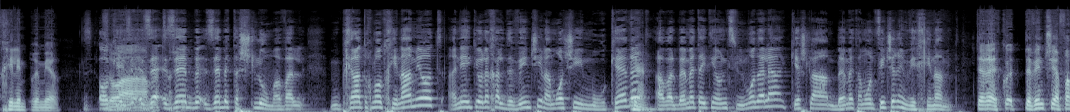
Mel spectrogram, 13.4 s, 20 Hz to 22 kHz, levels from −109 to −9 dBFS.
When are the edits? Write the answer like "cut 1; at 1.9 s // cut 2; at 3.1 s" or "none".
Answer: none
